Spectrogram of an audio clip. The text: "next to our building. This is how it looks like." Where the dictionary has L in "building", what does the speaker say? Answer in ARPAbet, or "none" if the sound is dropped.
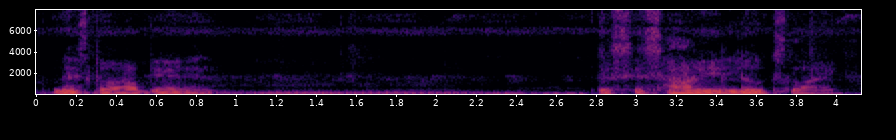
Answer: none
